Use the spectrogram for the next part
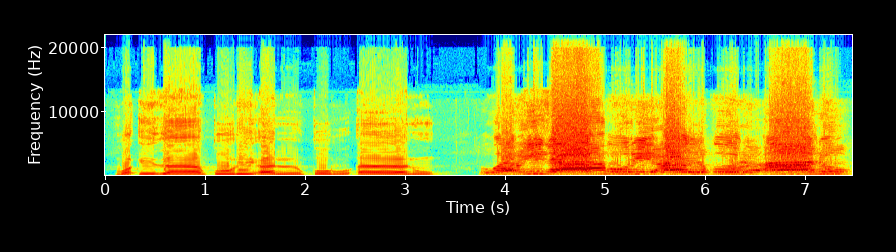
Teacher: واو پر ہونٹ گول ہوں گے، قاف موٹا پڑا جائے گا، را باریک ہوگی کیونکہ را کے نیچے زیر ہے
